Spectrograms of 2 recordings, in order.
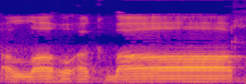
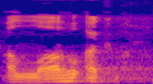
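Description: First: The vowel after the b is drawn out long. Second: The vowel after the b is short. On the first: The speaker calls it wrong. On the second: The speaker calls it right.

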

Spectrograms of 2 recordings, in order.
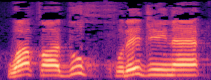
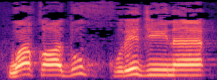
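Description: No difference in how they are said.

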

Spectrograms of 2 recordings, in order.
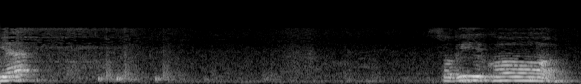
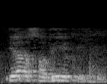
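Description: First: The word ends in a long aa sound. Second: The word ends in a ya sound. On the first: "أن نبدل هذه الياء ألفا والكسرة فتحة" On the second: "تنطق الياء بالفتحة"

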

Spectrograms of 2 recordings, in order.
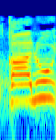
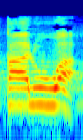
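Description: First: The word ends cleanly without an extra syllable. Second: The word ends with an extra 'wa' syllable. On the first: The speaker calls it right. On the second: The speaker calls it wrong.

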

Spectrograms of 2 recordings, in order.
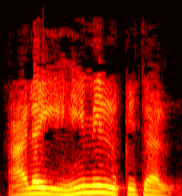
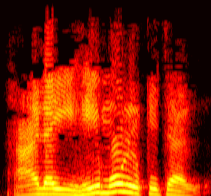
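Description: First: Both the h and the m take an i vowel. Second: The h takes i and the m takes u. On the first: "بكسر الهاء والميم حالة الوصل" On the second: "بكسر الهاء وضم الميم"

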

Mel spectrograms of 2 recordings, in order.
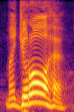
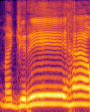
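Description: First: The vowel after r is an open a sound. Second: The vowel after r leans toward an e sound. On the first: "بالألف" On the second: "تنطق بالياء"

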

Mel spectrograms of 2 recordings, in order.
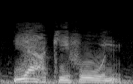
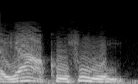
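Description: First: The vowel after the k is i. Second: The vowel after the k is u. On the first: "أم مكسورها" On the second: "مضموم العين في المضارع"

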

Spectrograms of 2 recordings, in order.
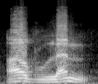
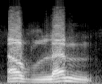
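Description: No difference in how they are said.

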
